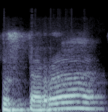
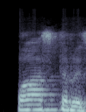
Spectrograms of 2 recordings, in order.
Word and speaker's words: пасторы: Значит, пастора, служителя, но это все неверно. Пасторы, служители, вот, правильное так ударение.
